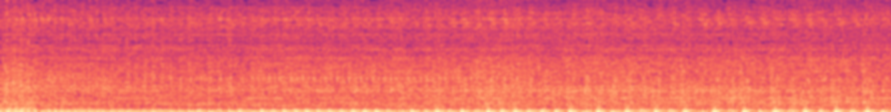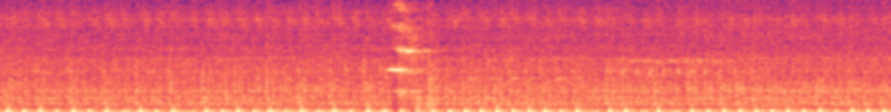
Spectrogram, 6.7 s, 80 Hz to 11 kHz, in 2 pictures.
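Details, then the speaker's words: 1994 Honda XR100R single-cylinder dirt bike just after carburetor rebuild, kick-started; steady even putter with no misses or rattles; normal clean idle. "so you guys could hear it it's a nice running bike"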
